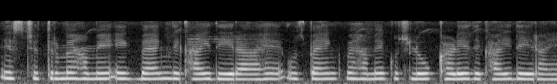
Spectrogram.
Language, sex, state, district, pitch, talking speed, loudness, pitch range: Hindi, female, Odisha, Khordha, 255 Hz, 215 wpm, -13 LUFS, 250-265 Hz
